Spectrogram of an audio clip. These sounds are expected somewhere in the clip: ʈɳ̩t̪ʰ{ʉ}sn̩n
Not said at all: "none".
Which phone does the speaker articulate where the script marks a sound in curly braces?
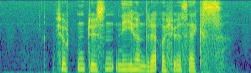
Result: ʉː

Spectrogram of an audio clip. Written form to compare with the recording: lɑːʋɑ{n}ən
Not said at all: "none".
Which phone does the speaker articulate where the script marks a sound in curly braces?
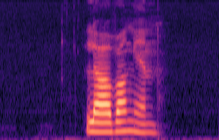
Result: ŋ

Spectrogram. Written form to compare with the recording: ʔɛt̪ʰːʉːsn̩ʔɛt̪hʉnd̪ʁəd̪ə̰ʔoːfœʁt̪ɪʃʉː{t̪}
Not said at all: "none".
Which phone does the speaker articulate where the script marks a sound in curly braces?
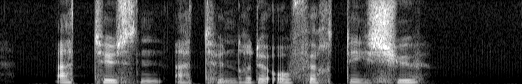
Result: none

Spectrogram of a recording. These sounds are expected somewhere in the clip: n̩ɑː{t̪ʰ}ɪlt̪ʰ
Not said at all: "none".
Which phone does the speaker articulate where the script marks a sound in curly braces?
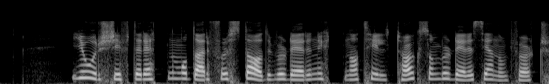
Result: t̪ʰ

